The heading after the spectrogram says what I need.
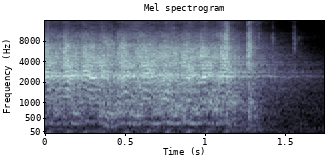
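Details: Studebaker's first start attempt on a weak scavenged battery, spark present: the engine catches with a short, ragged burst and fades within a second, firing but not running; owner suspects it wants more fuel.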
